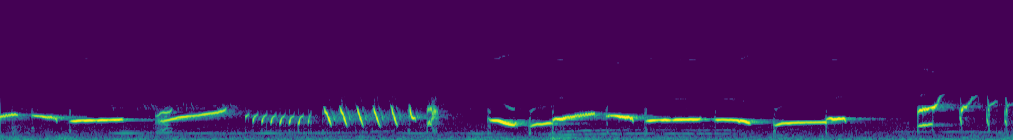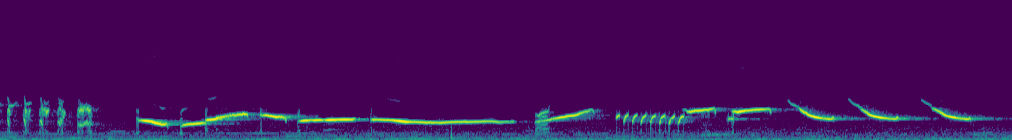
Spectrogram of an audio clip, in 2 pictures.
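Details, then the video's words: Oriental magpie-robin, kept as a hobby bird, singing a varied song of clear whistled phrases, slurred glides and rapid buzzy trills around a steady mid-high pitch, delivered in short bursts with brief pauses throughout. "Kicauan burung kacer"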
